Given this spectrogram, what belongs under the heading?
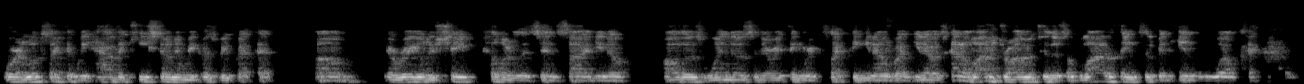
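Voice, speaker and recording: Guy giving a measured photo critique, kinda low voice, far from mic. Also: fairly even intonation. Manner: measured, with frequent "you know". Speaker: photo competition judge. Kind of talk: spoken critique. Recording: roomy, dull distant sound.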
